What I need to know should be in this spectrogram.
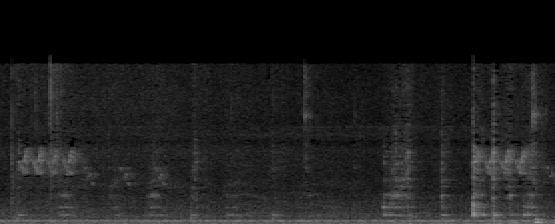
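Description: A spoon scrapes and stirs in a metal pan.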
